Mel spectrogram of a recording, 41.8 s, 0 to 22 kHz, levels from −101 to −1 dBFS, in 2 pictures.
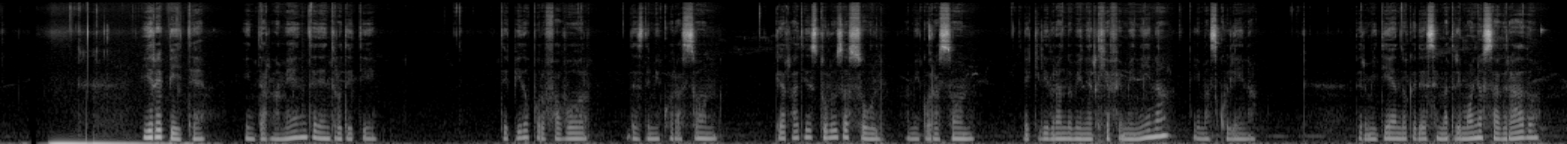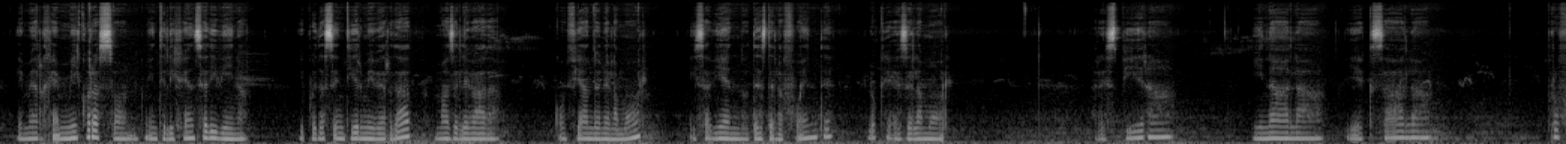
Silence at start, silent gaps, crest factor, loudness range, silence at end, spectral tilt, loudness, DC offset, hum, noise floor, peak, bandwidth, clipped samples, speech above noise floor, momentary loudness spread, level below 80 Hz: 0.1 s; 0.40-0.49 s; 36 dB; 13 LU; 0 s; -3.5 dB/octave; -37 LUFS; under 0.1%; none; -78 dBFS; -6 dBFS; over 20 kHz; under 0.1%; 37 dB; 23 LU; -70 dBFS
